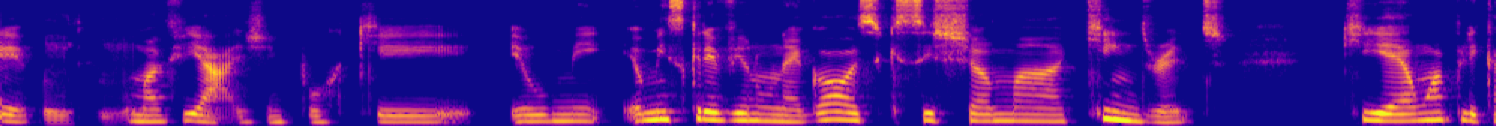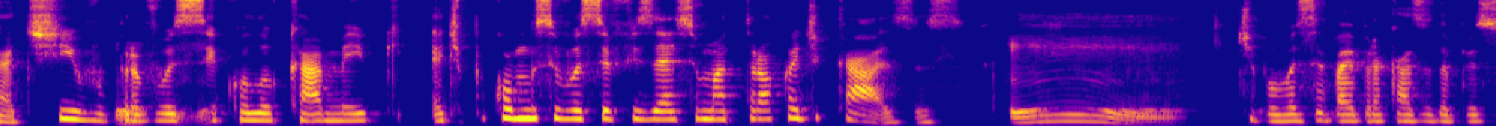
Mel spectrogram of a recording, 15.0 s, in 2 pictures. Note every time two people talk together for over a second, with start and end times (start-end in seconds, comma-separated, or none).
none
